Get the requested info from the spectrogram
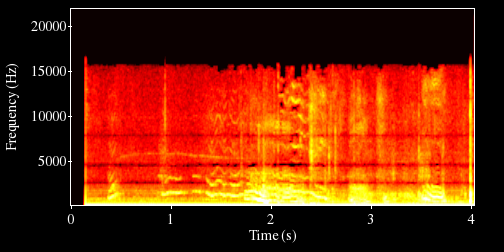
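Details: Five-day-old male puppy tickled on his tickle spot gives soft, wavering whimpers that slide up and down, clustered in the middle seconds, over a steady low electrical hum.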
